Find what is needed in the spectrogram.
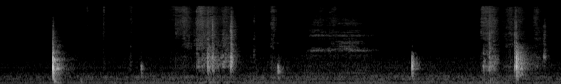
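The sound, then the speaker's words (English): A sharp knife slices across the root end of an onion on a cutting board, making several crisp, separate cuts at uneven intervals. The cuts are fairly quiet, with soft clatter between strokes. “Now over here, I have 1 onion and I'm going to just slice it across the roots.”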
